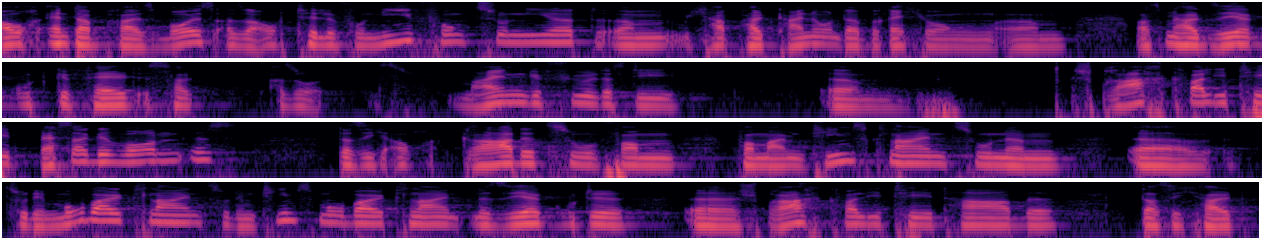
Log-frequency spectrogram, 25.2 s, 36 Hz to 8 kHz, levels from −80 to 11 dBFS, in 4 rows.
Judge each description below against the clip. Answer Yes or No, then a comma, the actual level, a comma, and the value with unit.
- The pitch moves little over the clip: No, average, 3.4 semitones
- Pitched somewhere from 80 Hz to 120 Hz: No, low, 130 Hz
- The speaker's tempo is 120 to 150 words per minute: Yes, average, 140 wpm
